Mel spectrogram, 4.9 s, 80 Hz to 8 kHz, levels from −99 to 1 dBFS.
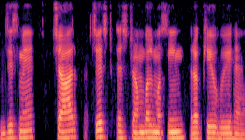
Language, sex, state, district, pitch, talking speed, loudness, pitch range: Hindi, male, Bihar, Gaya, 130 Hz, 110 wpm, -18 LUFS, 120-135 Hz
